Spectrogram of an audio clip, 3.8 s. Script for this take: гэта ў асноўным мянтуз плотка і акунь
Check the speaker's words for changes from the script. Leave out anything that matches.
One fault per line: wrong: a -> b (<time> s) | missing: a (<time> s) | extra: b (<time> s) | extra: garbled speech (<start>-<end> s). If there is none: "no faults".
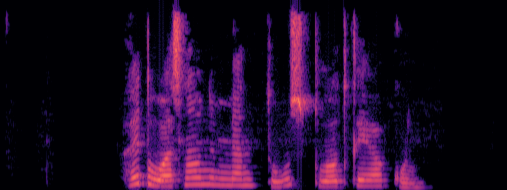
no faults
